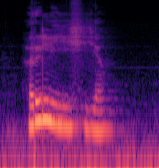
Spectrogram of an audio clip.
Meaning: religion
- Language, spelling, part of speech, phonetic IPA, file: Ukrainian, релігія, noun, [reˈlʲiɦʲijɐ], Uk-релігія.ogg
